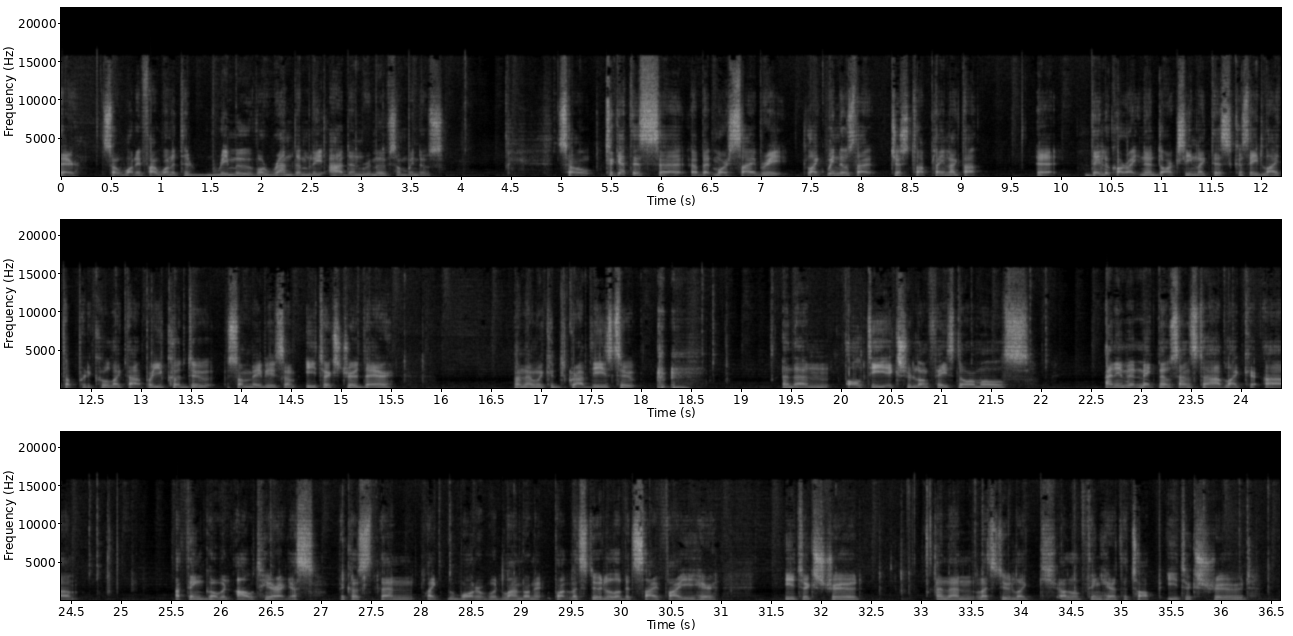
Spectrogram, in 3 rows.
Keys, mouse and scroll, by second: 1.9 ctrl+z, 2.6 middle click, 3.7 click, 5.0 middle click, 5.6 middle click, 6.6 middle click, 7.4 Tab, 11.6 middle click, 12.4 click, 12.8 Tab, 13.0 click, 14.0 e, 15.3 middle click, 16.0 click, 16.3 middle click, 17.1 shift+middle click, 18.4 shift+click, 18.7 middle click, 19.8 alt+e, 22.8 click, 24.8 e, 26.9 s, 28.7 middle click, 29.9 click, 30.6 e, 31.9 middle click, 32.7 middle click, 33.3 click, 34.2 e, 35.9 click, 36.2 middle click.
